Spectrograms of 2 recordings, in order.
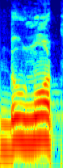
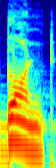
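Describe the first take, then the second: First: "do not" as two full words; uncontracted wrong reading. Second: "don't" run together as one syllable; contracted pronunciation. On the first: Teacher showing what not to read, uncontracted "do not". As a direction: say "do not" with both vowels sounded. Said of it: "do not না". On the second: Teacher showing how two words merge, contracted pronunciation of "don't". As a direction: say "don't" joined, ending in nt. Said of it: "এর উচ্চারণটা কী করবো". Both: Shown as a demonstration.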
